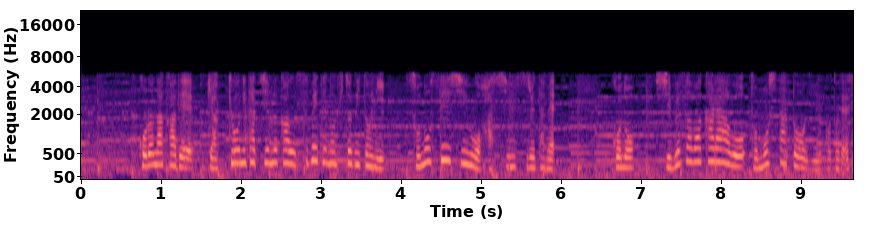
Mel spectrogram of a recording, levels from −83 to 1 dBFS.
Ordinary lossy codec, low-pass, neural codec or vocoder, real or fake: none; 5.4 kHz; vocoder, 44.1 kHz, 128 mel bands every 512 samples, BigVGAN v2; fake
